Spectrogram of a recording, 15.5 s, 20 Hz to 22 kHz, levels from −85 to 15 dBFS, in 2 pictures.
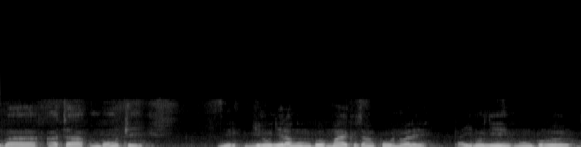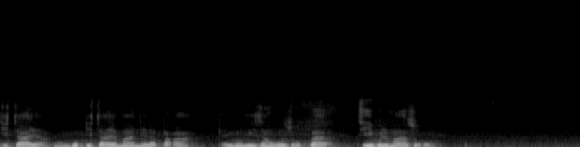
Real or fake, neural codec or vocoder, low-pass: real; none; 7.2 kHz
